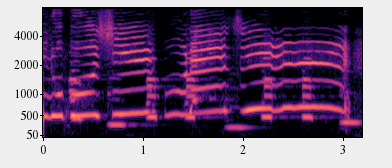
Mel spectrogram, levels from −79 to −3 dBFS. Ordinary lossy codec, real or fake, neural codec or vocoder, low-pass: none; real; none; none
